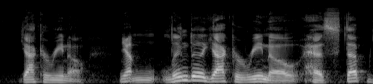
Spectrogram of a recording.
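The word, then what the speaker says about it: Yaccarino: What's Do you know how to pronounce this woman's name? Uh, Yakarino. Yakarino.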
